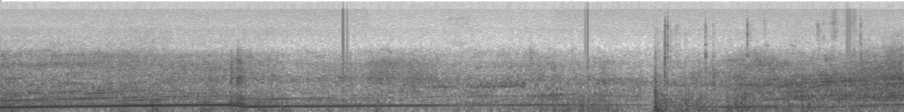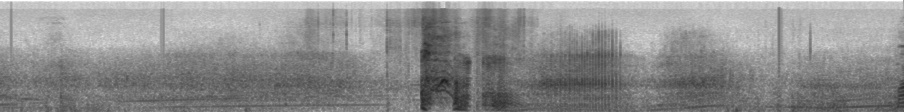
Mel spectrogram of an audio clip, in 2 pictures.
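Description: A Chevrolet Camaro race car accelerates hard around the Grattan circuit, its engine droning loud and steady with repeated rising pitch sweeps through the gears, then a sharp burst of louder, rougher noise near the end.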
